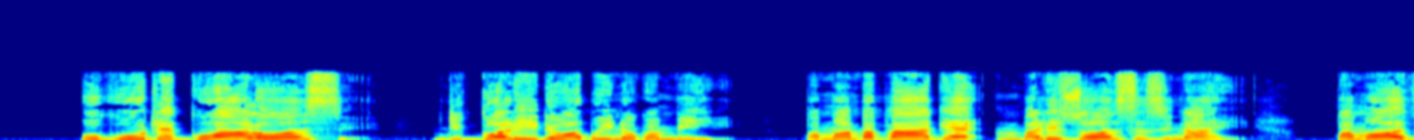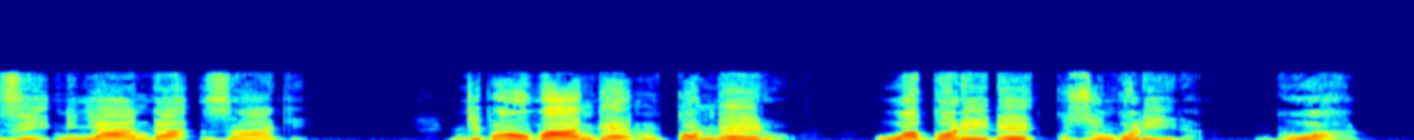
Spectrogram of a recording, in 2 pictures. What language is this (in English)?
Nyanja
